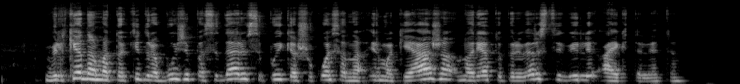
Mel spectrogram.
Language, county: Lithuanian, Vilnius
